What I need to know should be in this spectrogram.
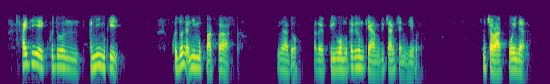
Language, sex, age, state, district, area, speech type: Manipuri, male, 30-45, Manipur, Thoubal, rural, conversation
